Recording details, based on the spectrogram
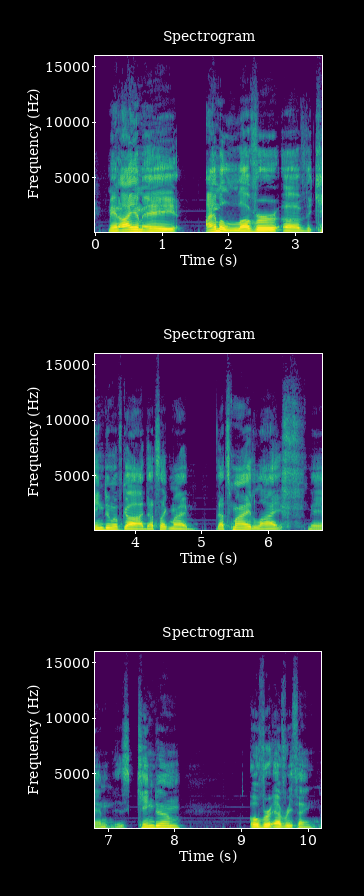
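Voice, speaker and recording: On a very clean recording with a silent background, a man speaks at a fairly slow pace. His dark, mellow tone sits at a fairly high pitch. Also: ordinary pitch variation. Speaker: podcast producer and mentor. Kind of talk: casual interview chat. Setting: studio.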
